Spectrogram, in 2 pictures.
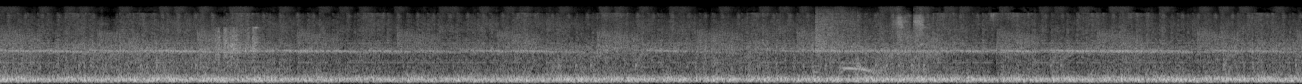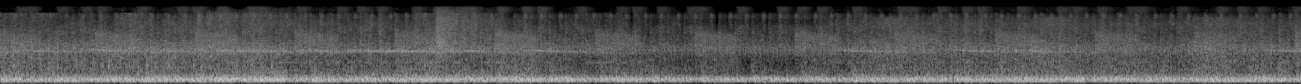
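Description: Explosions boom again and again.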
